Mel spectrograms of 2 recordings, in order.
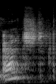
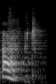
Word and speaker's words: Echt: I thought it was etched. It's actually pronounced Echt. Who knew?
